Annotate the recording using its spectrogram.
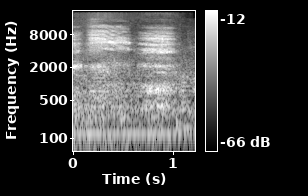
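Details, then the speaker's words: Infant girl with croup and breathing difficulty, seen at night and admitted: harsh, high-pitched inspiratory stridor from a virally swollen, tight upper airway; loud, piercing cough; later reduced air entry as she deteriorated. "And what you're hearing is, with that stridor, is that the airway's tight. That's dangerous."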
